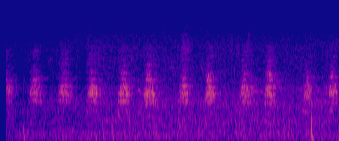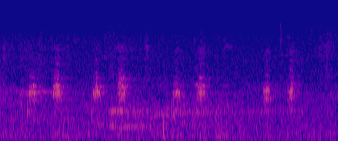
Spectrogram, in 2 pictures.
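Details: Ducks quacking in a steady series of short, nasal calls, roughly one to two per second, with a few louder bursts and faint background noise.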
